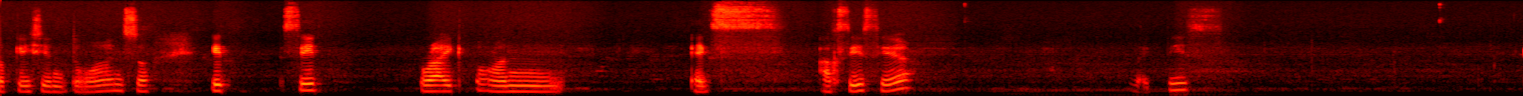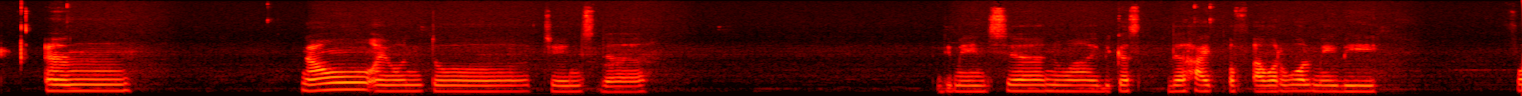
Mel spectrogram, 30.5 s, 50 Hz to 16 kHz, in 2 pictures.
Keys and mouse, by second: 2.1-5.9 middle drag, 6.1-8.0 middle drag, 9.7 click, 9.9 middle click, 10.1 click, 10.4 click, 16.0-17.5 middle drag, 20.0 KP_1, 21.1 middle click, 27.3-29.4 drag.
